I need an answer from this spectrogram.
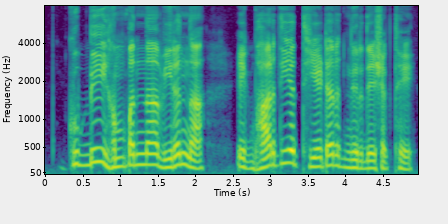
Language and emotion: Hindi, neutral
